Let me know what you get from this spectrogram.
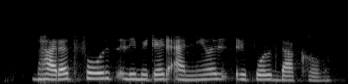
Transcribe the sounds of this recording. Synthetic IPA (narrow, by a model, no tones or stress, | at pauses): bʱaɾət̪foɾslimiʈeɽænjuəlɾipoɾʈ̚d̪akʰəʋ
